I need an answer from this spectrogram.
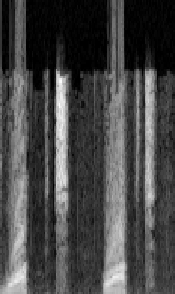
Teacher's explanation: final sound is k, so the past tense is walked, walked, so we mark t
